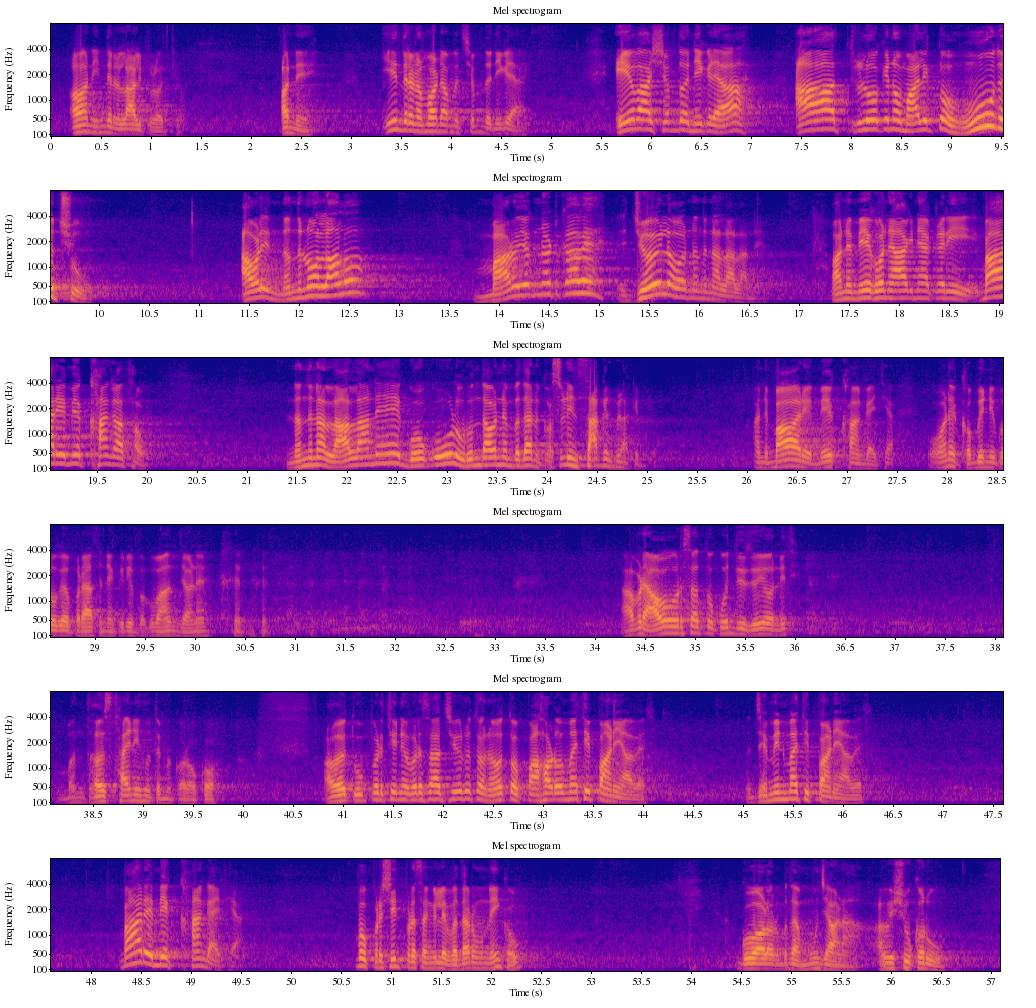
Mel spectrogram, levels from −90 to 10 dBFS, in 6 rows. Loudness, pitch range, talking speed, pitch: -19 LUFS, 140-220 Hz, 115 wpm, 180 Hz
